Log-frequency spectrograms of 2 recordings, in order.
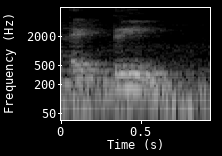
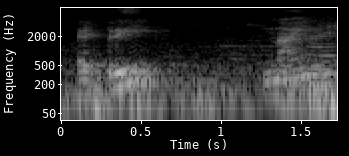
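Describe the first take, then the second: First: The word ends with a short 'een' sound. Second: The word ends with an added 'nine' sound. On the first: The speaker calls it right. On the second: The speaker calls it wrong. "एड्री नाइन तो नहीं बोलेंगे ना"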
